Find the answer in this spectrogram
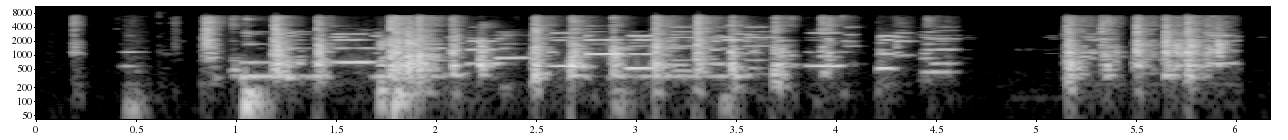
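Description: A child's electronic toy keyboard, its keys pressed in quick, uneven runs of short electronic notes, with a brief pause near the end before another run.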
